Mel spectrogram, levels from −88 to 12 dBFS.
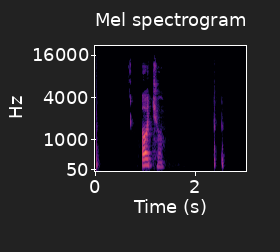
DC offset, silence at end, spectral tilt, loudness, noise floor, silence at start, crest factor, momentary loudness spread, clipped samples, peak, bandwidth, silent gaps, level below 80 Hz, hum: under 0.1%; 0.45 s; -4 dB/octave; -27 LUFS; under -90 dBFS; 0.95 s; 24 dB; 25 LU; under 0.1%; -10 dBFS; 14.5 kHz; none; -82 dBFS; none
